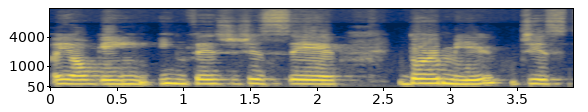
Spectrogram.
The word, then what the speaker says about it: dormir: Então, quando a gente ouve alguém, em vez de dizer dormir, diz dromir, né?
